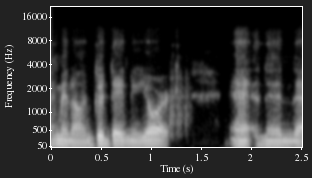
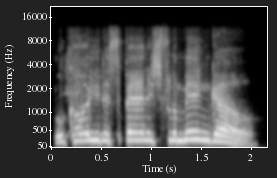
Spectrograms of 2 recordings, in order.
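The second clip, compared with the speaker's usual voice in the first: much higher mock trainer, proud pitch; trainer's better idea; 8 semitones higher, 5 dB louder than usual. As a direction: announce it like a stroke of genius. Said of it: "and Johnny's like".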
